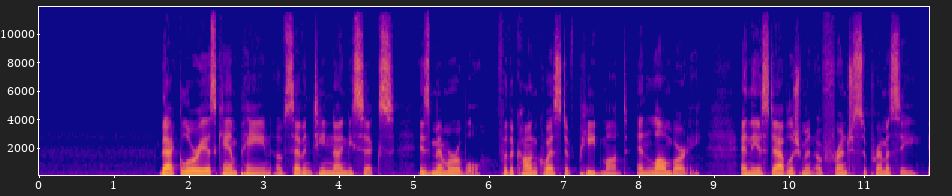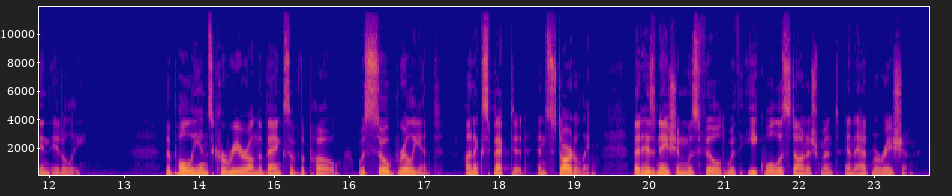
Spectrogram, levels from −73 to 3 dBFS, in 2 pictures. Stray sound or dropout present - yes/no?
no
